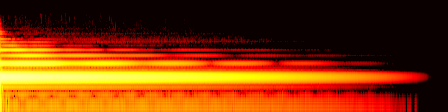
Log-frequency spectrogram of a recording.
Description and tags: Third octave note.
bass, guitar, electric, multisample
